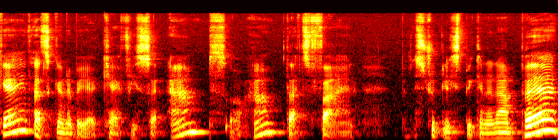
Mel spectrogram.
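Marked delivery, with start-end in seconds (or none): 4.9-5.6 put-on, jokey French accent, pitched up. Explaining electrical units, saying ampere in a silly french accent. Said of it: "I'll stop using the silly French accent".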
